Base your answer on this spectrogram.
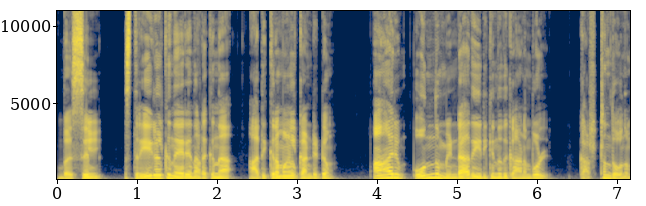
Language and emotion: Malayalam, disgusted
